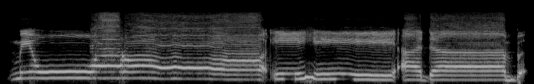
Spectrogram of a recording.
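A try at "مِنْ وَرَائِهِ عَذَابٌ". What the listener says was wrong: jangan adab, azab. Ada rapuh dikit. Ada titiknya. Azab, ada rapuh dikit. Min waraihi azab. Azab, ain, azab.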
